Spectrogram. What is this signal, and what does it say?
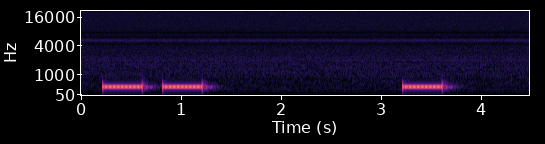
Telephone call progress tone (as in the UK, Ireland, Australia and similar networks), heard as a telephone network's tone, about 430 Hz. Ringback tone.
